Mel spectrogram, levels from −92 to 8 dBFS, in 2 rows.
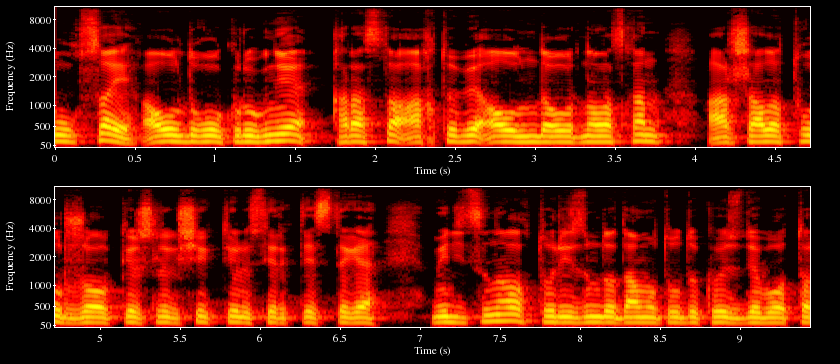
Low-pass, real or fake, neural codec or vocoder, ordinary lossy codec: none; real; none; none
